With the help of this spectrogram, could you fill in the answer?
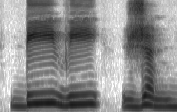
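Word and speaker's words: division: फिर यहां पर देखें डिवीजन डिवीजन बोलेंगे डि नहीं बोलेंगे श नहीं बोलेंगे ज बोलेंगे यह वाला ज डिवीजन फिर यहां पर है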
